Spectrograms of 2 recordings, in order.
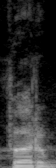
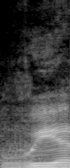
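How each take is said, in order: First: The vowel sounds like 'er'. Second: The vowel sounds like 'air'. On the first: The speaker calls it right. "वेयर नहीं बल्कि वर बोलते हैं" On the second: The speaker calls it wrong. "कुछ बच्चे इसको वेयर बोलते हैं"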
